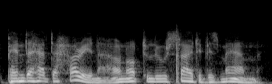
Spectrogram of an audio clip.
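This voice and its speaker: A man's voice: medium pitch, animated, brisk, slightly rough, narrow, tinny audio. A man with a British accent reading a story aloud as dramatic scripted narration. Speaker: story reader.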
